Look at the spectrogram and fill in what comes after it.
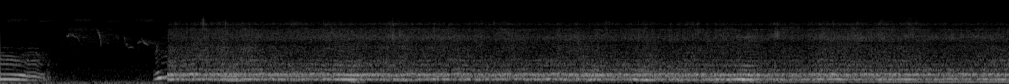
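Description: Honeybees on the comb buzzing in a steady, even-pitched hum that starts a couple of seconds in, after the tail of an animal call at the very start.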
